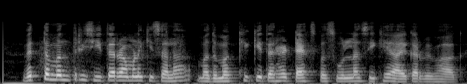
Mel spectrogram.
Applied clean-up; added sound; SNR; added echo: none; none; none; none.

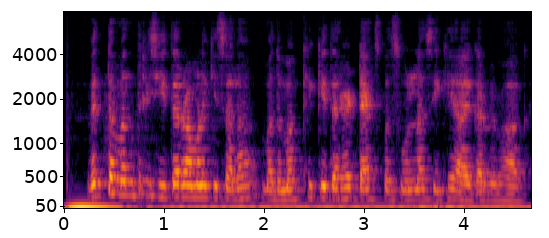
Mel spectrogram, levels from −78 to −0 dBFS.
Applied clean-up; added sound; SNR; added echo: none; none; none; reverberation time 0.2 s.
